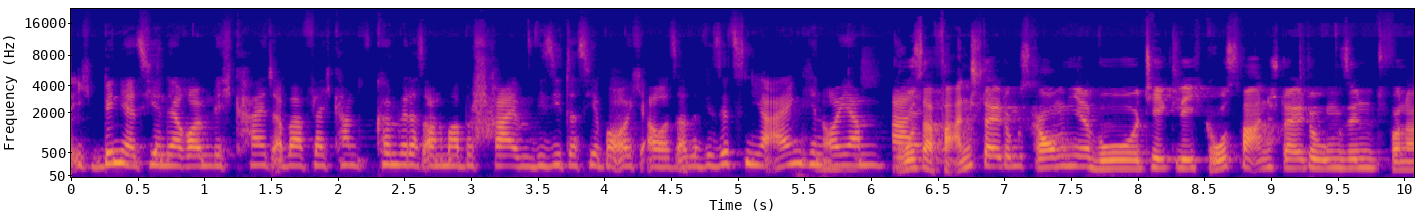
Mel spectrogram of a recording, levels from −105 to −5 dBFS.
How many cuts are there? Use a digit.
1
